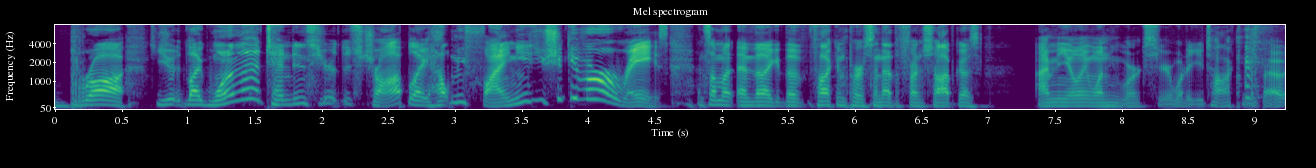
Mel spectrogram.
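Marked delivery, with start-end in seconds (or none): 0.0-4.6 loud, lively, boisterous holler, swooping and rising. Retelling a customer speaking up at a shop's front counter: imitating a boisterous voice. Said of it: "You hear his boisterous voice go like".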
